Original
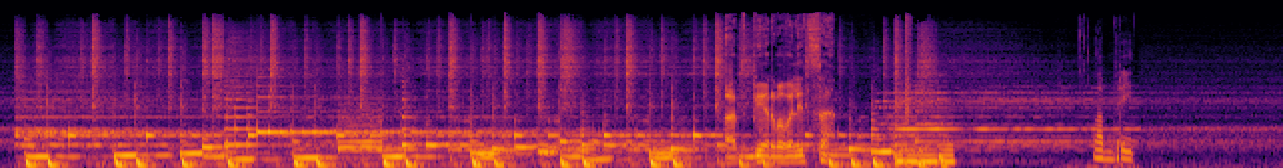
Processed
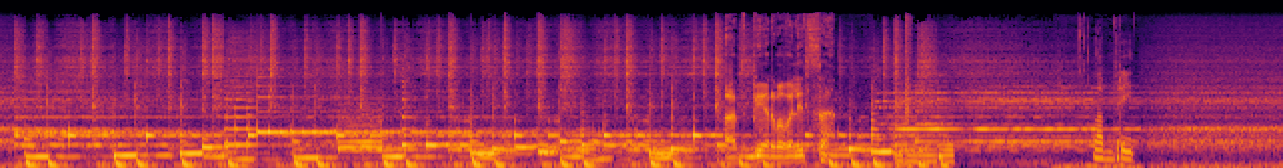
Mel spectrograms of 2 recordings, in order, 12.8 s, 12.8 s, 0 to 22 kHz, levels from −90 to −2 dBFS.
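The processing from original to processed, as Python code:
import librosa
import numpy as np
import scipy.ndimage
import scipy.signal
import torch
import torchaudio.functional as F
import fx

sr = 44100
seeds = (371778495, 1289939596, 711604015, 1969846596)

y = fx.peak_eq(x, sr, hz=110.0, db=-14.5, octaves=0.9)
y = fx.band_squash(y, sr, depth_pct=70)
y = F.gain(torch.from_numpy(y), 5.5).numpy()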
